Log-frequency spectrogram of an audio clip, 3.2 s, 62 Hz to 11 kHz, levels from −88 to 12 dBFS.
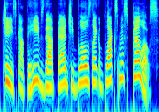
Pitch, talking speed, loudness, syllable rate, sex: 225 Hz, 225 wpm, -18 LUFS, 5.2 syllables/s, female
